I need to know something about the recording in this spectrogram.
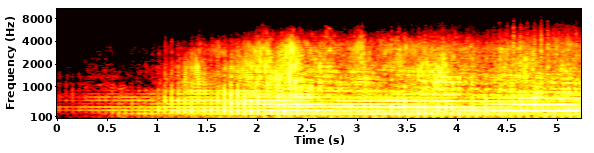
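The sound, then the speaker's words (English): A propeller airplane engine drones steadily, growing louder over the first couple of seconds and then holding a loud, throbbing hum with no voices. “It's in the plane.”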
